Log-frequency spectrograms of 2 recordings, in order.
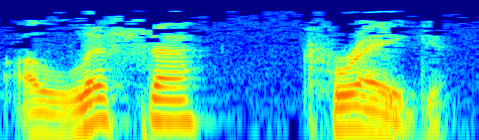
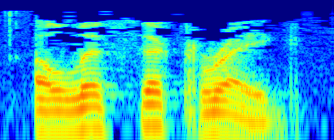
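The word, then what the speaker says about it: Ailsa Craig: It's called Alyssa Craig, and it's spelled AILSACRAIG, Alyssa Craig.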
